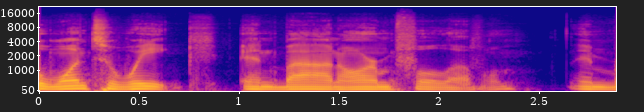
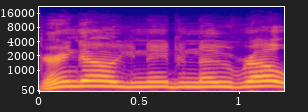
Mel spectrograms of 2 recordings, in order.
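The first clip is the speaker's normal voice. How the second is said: put-on, very loud, very high-pitched holler; 13 semitones higher than usual. Retelling what a loud-talking roper said about a rope: imitating Fred talking real loud. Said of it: "he talked real loud".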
